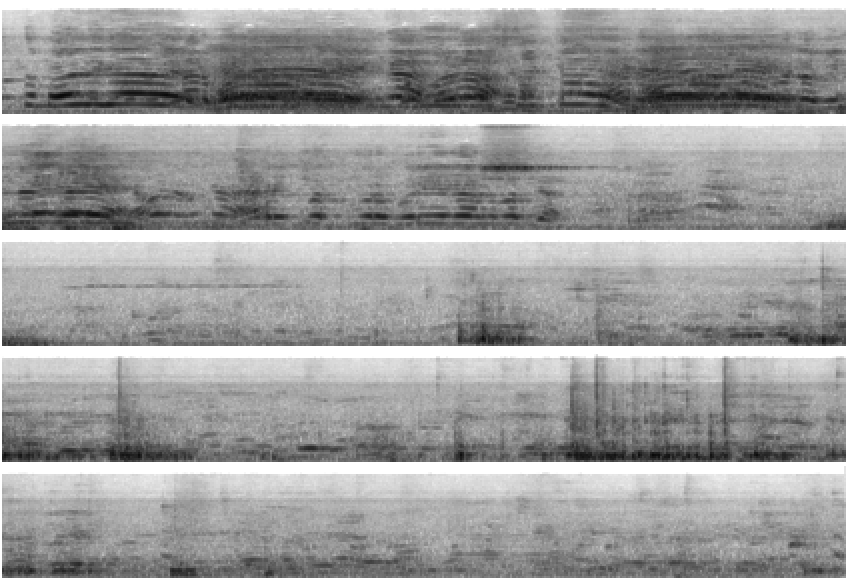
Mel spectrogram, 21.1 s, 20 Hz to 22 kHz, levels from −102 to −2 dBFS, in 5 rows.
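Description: The audio lurches forward at 1.49, 2.81–2.84, 3.97–4.02, 5.55, 14.03–14.06 and 20.45 s, each dropping roughly 70 to 200 ms. These are compressed frames skipped: whole frames, which fit a 20 ms frame length, went unplayed, so the audio jumps ahead at each join.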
